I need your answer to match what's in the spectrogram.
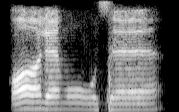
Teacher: عندما يأتي بالإمالة الصغرى، وجربوا معي إن أردتم، يرتفع وسط اللسان قليلا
